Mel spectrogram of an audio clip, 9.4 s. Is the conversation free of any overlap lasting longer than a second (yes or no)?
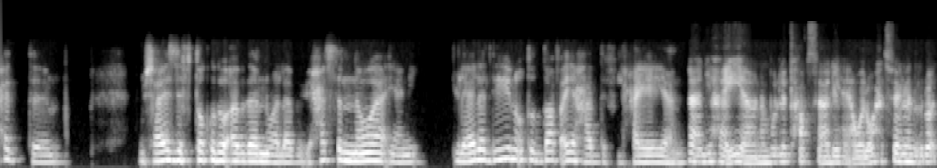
yes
